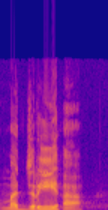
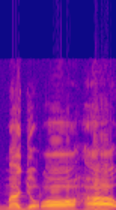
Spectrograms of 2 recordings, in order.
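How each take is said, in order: First: The vowel after r is a pure i. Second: The vowel after r is a full open a. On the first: "tidak kasrah murni, tidak majriha"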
